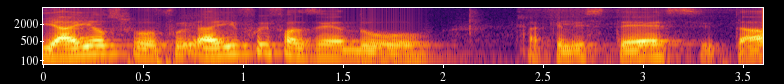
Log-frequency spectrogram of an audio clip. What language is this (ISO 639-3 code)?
por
